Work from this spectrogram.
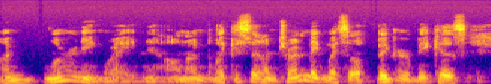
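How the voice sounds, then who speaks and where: A man speaks with a fairly low pitch and a dark, mellow tone. His voice is somewhat breathy, and his intonation is lively. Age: 60s. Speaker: musician and fiddler streaming live. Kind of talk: casual live stream chat. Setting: live stream from inside an RV. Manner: halting, many fillers and repeats.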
